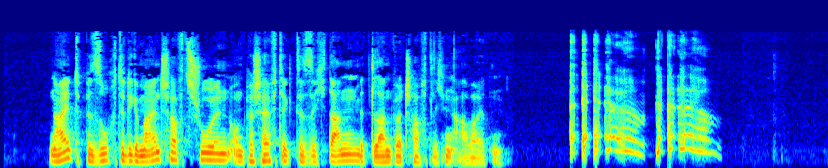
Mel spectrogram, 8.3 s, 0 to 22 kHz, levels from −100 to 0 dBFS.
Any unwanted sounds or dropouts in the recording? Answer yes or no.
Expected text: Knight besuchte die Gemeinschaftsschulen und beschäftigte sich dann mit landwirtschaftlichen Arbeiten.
yes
